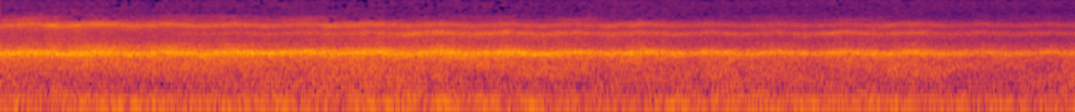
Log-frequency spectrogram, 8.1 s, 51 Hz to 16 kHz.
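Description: Voyager 2's recording of Uranus converted to sound: a continuous droning hiss centred on a bright mid-pitched band, with faint higher tones that waver slowly and a low rumble beneath, easing gradually in level.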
